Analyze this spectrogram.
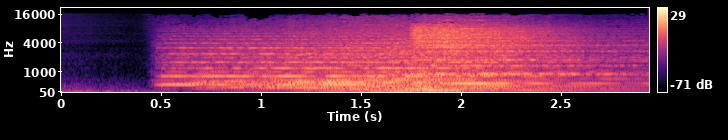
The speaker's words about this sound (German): Das erste, was ihr gehört habt, war auch dies, das Traumschiff-Intro.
